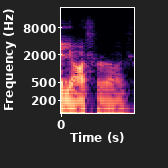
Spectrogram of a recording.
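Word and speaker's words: Y'Shaarj: you pronounce this card you shard okay i also say some people say yash raj but i say you sure okay it's a 10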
